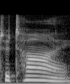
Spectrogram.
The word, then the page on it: tie: verb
